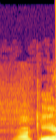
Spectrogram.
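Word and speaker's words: Roky: uh Return of the Living Dead rookie Erickson Rocky Erickson is that how you pronounce It Rocky yeah okay Rocky Erickson yeah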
